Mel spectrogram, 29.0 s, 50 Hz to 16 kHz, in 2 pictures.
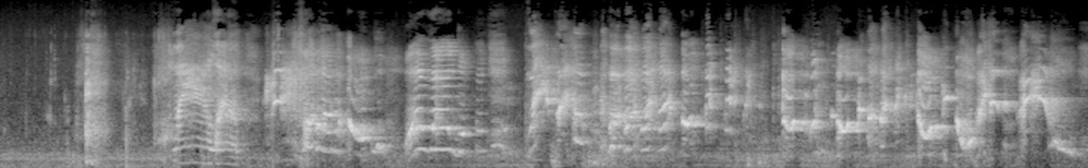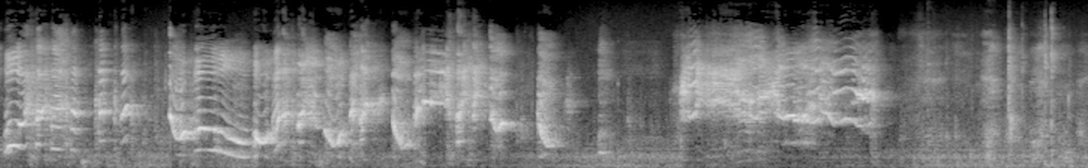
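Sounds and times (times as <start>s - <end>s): toddler laughing: 2.4s - 22.3s.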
